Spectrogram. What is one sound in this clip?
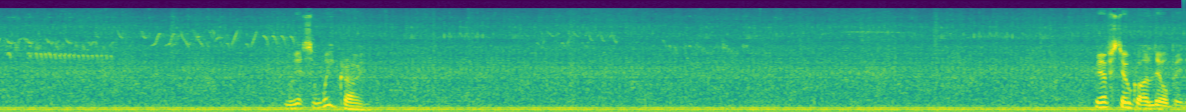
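A tractor engine hums steadily at a low idle.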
